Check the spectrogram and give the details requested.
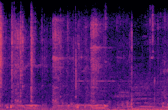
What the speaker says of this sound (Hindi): बहुत अच्छे कबूतर हैं भाई, वाइब्रेशन कर रहे हैं ये कबूतर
